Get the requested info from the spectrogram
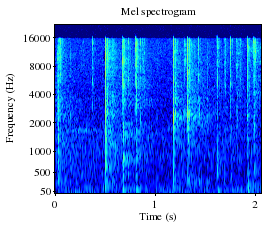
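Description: Faint, scattered key clicks of a computer keyboard being typed on.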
